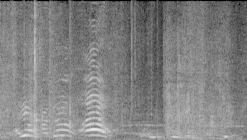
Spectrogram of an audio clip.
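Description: A child's high-pitched voice calling out about four quick sing-song syllables in the first second, the last one the loudest.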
